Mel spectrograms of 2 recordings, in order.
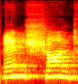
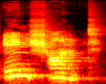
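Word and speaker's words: ancient: আচ্ছা একটু বলেন আমার সঙ্গে সবাই হ্যা একটু বলেন এনশান্ট পুরাতন এটাকে আমরা এনসিয়েন্ট বলি উচ্চারণ হবে এনশান্ট এনশান্ট পুরাতন এরপর বলেন টুমরো আগামীকাল ইয়েস্টারডে গতকাল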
